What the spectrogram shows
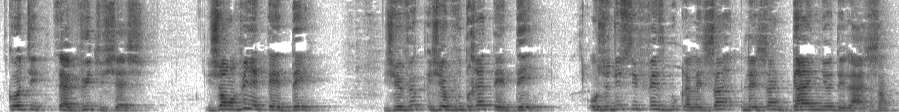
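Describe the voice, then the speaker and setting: A woman's voice: lowish voice, roomy sound. A woman from Cameroon with a Cameroonian French accent, talking on a live stream in a mocking, scolding way and repeating her points. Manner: mocking, scolding, repeats herself, breaks into laughs. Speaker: social media live streamer.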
